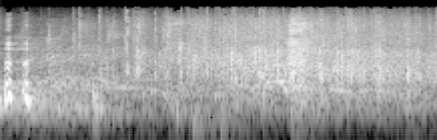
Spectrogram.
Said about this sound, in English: That's got to be the easiest applause I ever got in my whole life.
